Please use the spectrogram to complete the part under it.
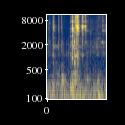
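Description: A bunch of keys jangles briefly at close range, a quick metallic clinking and rattling heard alone over low background hum.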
